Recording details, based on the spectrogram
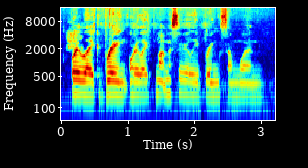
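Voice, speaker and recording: A woman with an unremarkable speaking voice talks at medium pitch and moderate pace on a very clean recording with a silent background. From Canada. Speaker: podcast co-host. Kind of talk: casual chat.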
